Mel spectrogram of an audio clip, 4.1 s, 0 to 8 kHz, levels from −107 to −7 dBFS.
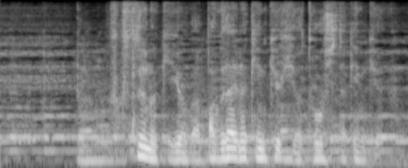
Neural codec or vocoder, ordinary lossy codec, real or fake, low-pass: codec, 16 kHz, 16 kbps, FreqCodec, smaller model; none; fake; none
